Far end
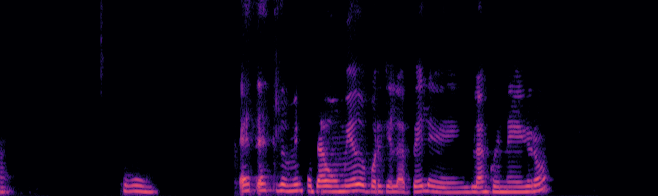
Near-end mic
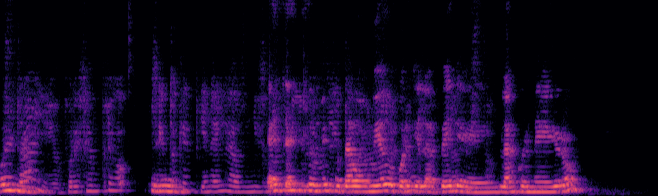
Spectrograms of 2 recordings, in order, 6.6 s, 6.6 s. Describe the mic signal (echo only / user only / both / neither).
both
